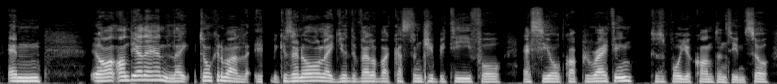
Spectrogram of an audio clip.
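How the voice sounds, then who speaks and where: A man hosting a podcast, chatting quickly and casually with lots of fillers. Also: on the high side, a little mellow, dry recording, clean studio sound. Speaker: podcast host. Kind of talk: casual interview talk.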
